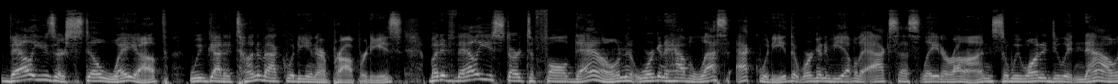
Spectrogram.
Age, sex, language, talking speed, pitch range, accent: 30-49, male, English, 235 wpm, 120-160 Hz, American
